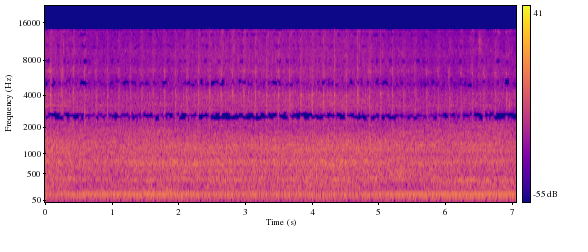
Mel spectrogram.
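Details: 5.3 GXP V8 at idle: a faint, somewhat uneven light ticking under the steady rumble. It is an engine tick whose source is unknown.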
